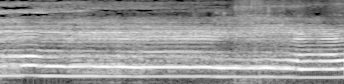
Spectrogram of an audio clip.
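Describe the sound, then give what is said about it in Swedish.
A woman lets out a loud, sustained Viking-style battle-cry scream, one steady high-pitched note held for nearly two seconds, with no talking around it. “vem var den där vikingakvinnan som skrek nu?”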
